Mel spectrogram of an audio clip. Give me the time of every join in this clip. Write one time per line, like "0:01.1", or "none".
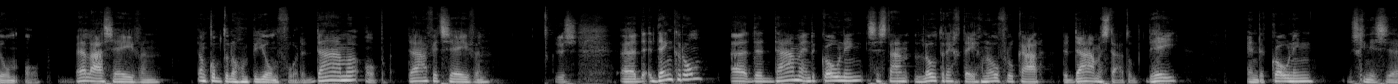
0:01.9
0:05.5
